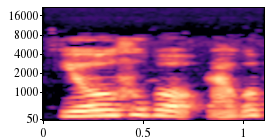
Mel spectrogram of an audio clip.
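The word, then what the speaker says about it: 養父母: 그리고 양부모님, 부모님 양쪽 다 양부모님, 일단 뭔가 양어머니, 양아버지를 한꺼번에 일컬을 때는 일본어로는 요후보라고 발음을 하시면 되겠습니다.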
